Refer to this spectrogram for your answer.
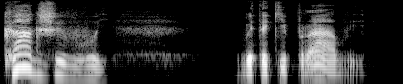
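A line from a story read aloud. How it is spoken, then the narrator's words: Old man whispering agreement. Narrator (Russian): Шепотом согласился старик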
